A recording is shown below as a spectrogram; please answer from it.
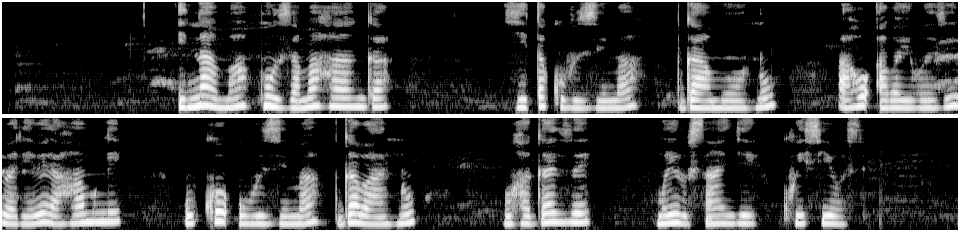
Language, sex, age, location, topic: Kinyarwanda, female, 18-24, Kigali, health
